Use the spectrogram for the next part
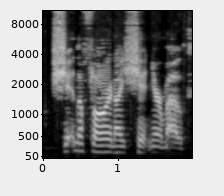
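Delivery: loud, badly faked West Country accent; terrible West Country accent. Player quoting a man grabbing someone's mouth, terrible West Country accent. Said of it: "That was a terrible accent".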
